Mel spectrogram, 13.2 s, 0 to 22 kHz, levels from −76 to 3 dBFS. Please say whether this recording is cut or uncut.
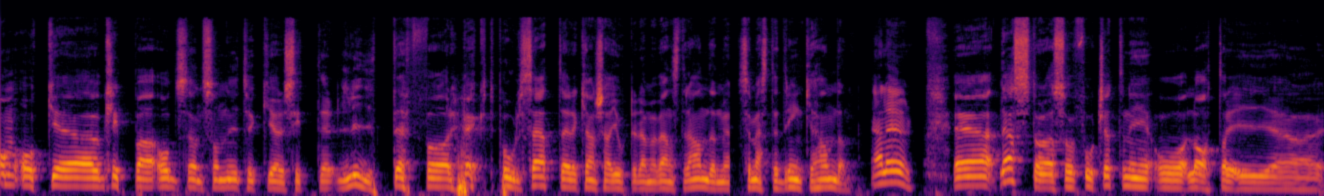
cut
